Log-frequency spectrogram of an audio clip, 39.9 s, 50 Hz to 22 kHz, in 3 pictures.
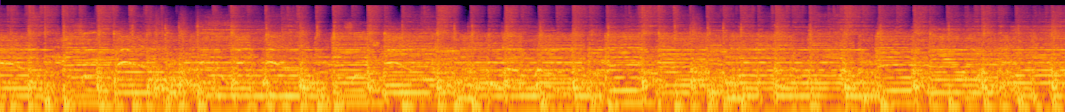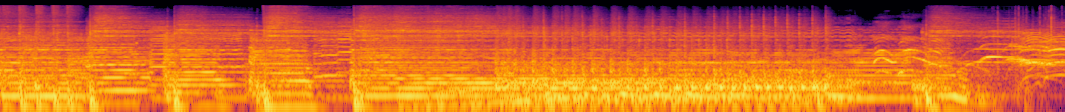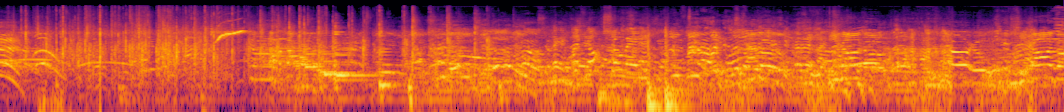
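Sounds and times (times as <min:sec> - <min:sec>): rock band playing live: 0:00.0 - 0:25.8, 0:30.4 - 0:32.1.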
